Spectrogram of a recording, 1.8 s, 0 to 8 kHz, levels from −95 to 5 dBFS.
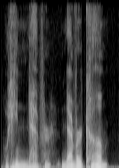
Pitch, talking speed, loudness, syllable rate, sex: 110 Hz, 165 wpm, -19 LUFS, 4.6 syllables/s, male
